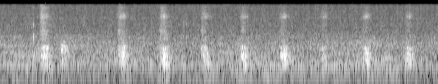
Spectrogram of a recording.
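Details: A cat gives a coughing fit of about ten short, dry, hacking bursts, evenly spaced about every half second. Cough.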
